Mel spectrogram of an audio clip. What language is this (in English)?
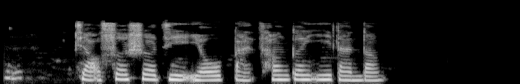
Chinese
